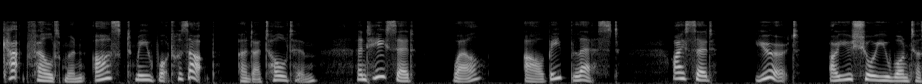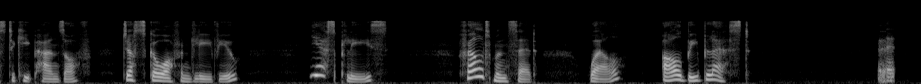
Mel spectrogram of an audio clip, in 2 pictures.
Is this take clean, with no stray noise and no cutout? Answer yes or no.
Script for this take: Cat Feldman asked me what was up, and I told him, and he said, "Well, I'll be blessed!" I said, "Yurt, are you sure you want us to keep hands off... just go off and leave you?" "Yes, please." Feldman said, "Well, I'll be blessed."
no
